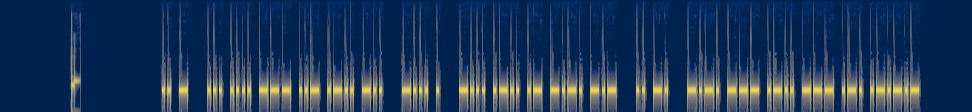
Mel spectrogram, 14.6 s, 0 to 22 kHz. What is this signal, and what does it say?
Morse code, heard as a keyed tone, about 28 wpm, 700 Hz. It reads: IT SHOULD BE BLACK IN COLOR.
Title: Sentences from Top 1000 Words - Review Part 2 - 28wpm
